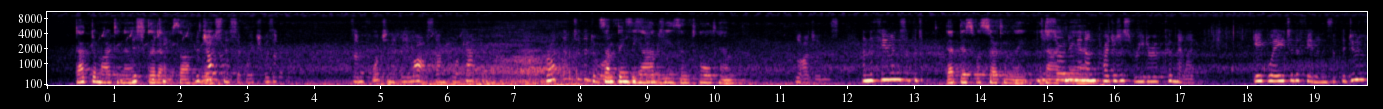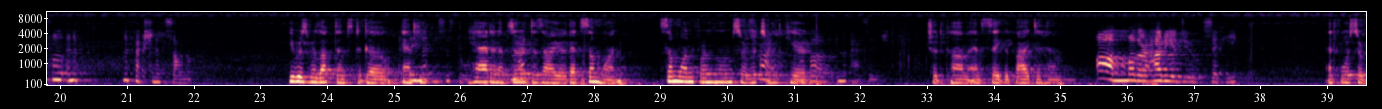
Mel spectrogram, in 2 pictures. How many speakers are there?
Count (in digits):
2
